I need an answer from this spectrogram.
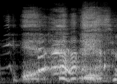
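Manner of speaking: squealing high real laugh; high burst of laughter. Real, not acted. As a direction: let a high laugh break out. Laughing at the memory.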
